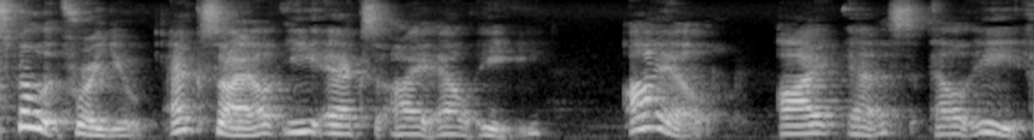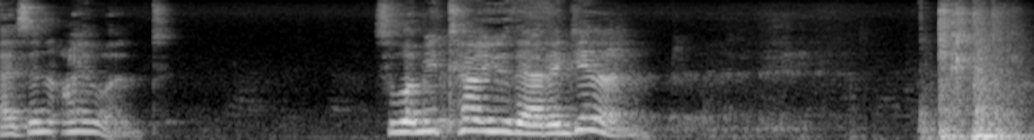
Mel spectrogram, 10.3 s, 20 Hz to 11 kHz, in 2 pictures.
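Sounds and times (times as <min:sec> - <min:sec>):
speech: 0:00.1 - 0:06.1, 0:07.1 - 0:08.5
door pushed shut: 0:09.8 - 0:10.3.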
